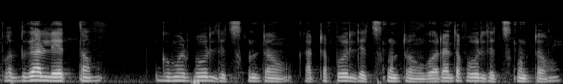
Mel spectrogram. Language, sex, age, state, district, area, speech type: Telugu, female, 60+, Telangana, Peddapalli, rural, spontaneous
